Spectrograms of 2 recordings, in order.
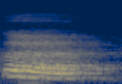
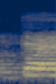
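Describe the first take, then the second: First: क said with the mouth barely open, short and softer; correct short ka. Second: कै said with a wide-open mouth, like kai; wrong open kai. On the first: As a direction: close the mouth a little and say क. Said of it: "मुंह को थोड़ा सा कम खोल के बोला जाएगा". (मुँह कम खोलकर धीमे से क बोलना) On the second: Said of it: "ऐसे नहीं बोलना". (कै को मुँह खोलकर गलत ढंग से बोलना) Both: Shown as a demonstration.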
